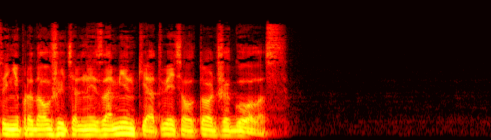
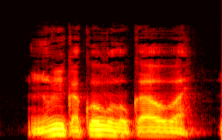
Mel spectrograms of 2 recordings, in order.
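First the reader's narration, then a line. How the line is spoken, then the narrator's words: Muttering. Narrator (Russian): пробурчал Хор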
